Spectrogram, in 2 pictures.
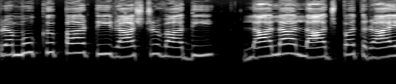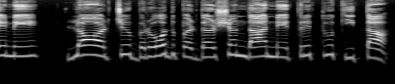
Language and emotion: Dogri, neutral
